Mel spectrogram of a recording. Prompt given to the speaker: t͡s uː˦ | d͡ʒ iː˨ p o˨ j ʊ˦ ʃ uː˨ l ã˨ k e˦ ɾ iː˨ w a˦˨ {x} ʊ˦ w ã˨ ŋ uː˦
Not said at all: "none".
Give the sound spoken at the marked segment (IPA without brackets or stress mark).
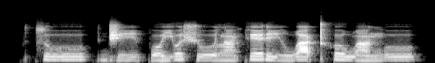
kʰ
